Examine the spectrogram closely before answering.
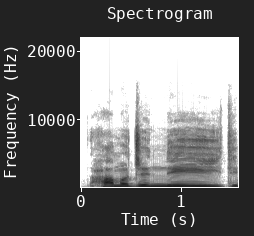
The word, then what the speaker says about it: homogeneity: Veja bem, tem um ditongo aí, né? É I. E aí a sílaba tônica vai ficar no E. Homogeneity. Para você escutar a palavra de forma proparoxítona, é necessário que o E tenha um som I bem forte.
